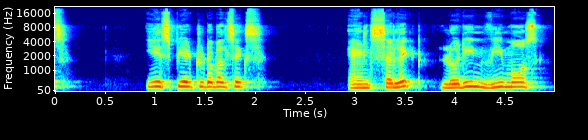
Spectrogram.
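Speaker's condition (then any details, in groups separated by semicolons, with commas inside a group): No condition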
